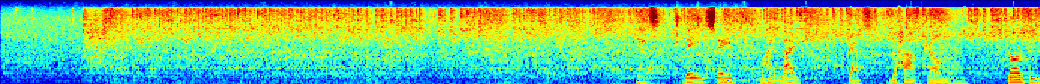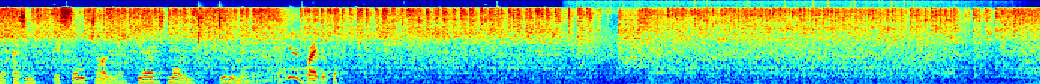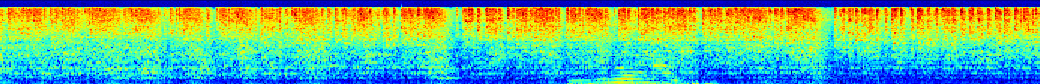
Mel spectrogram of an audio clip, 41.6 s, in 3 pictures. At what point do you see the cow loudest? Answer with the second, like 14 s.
36 s.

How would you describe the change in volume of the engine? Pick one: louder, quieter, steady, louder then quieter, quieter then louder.
steady.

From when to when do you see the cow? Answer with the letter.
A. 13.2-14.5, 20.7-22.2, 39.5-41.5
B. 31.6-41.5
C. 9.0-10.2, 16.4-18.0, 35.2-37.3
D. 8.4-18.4
C.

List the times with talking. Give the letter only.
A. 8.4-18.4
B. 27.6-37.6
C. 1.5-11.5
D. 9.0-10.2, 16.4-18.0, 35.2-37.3
A.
